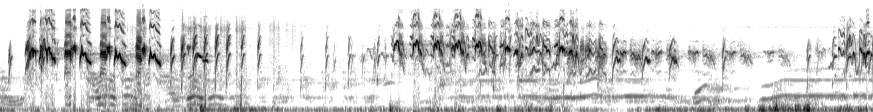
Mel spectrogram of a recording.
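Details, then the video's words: Lure recording of a sooty-headed bulbul in lively, mimicry-filled song. Fast runs of high, twittering notes pour out almost without pause, fade briefly around the middle, then resume in a second busy chattering stretch. "KUTILANG PIKAT || BURUNG LEGEND FULL ISIAN DAN GACOR"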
